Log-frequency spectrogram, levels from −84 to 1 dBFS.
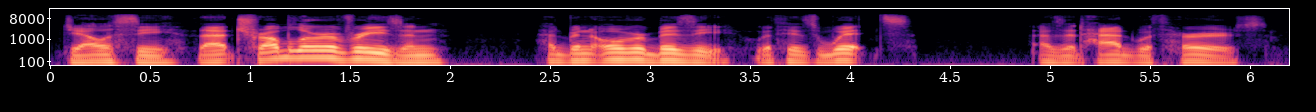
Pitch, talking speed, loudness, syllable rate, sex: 105 Hz, 165 wpm, -18 LUFS, 4.8 syllables/s, male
